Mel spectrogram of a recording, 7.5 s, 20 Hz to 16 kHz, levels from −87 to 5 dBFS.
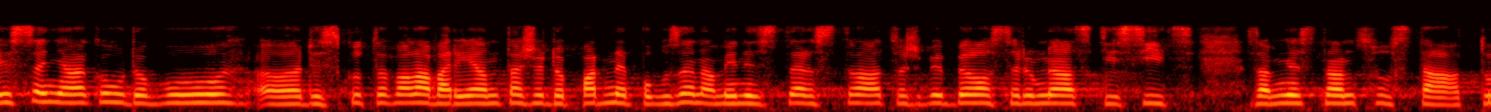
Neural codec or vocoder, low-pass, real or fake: codec, 16 kHz, 4 kbps, FunCodec, trained on LibriTTS, 50 frames a second; 7.2 kHz; fake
